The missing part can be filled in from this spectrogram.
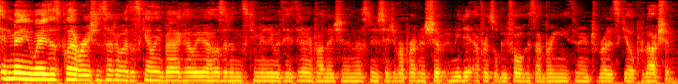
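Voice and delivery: rushed, very fast, loud, rattled-off reading. Reading a written announcement aloud, reading very fast. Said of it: "I don't want to keep reading that fast".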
